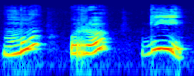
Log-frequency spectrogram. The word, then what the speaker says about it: मुर्गी: तो किससे पहले पढ़ेंगे, ये जो गा है ना जिसके ऊपर लगाई हुई होती है ये रेफ की मात्रा, उससे पहले हम रा का उच्चारण करेंगे। तो कैसे पढ़ेंगे, मुर्गी मुर्गी।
